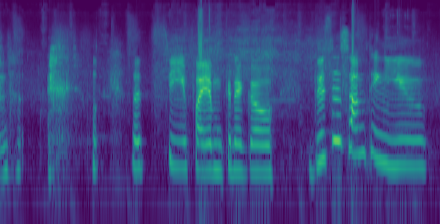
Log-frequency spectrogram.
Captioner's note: laughs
